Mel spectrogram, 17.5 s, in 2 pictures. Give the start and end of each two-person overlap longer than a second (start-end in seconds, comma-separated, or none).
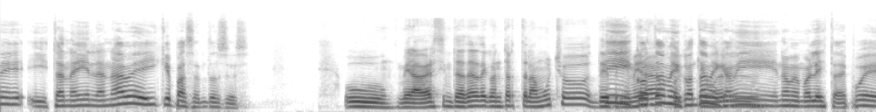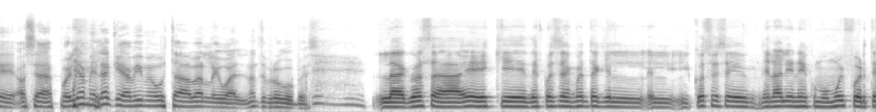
6.0-7.7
